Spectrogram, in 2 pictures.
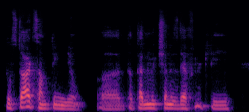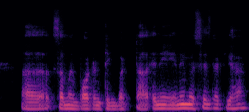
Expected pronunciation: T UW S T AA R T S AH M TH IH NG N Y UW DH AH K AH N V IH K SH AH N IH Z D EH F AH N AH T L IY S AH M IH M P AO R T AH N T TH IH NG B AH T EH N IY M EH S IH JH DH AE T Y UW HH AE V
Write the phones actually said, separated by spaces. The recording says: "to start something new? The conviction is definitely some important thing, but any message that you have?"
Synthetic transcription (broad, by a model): T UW S T AA R T S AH M T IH NG N Y UW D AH K AH N V IH K SH AH N IH Z D EH F AH N AH T L IY S AH M IH M P AO R T AH N T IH NG B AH T EH N IY M EH S IH JH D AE T Y UW HH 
